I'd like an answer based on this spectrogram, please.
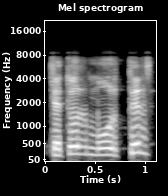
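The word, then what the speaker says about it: चतुर्मूर्तिः: I have not highlighted, Chaturmurtihi Chaturbahuhu. Therefore, Rakara should come there. Chaturmurtir Chaturbahuhu.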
